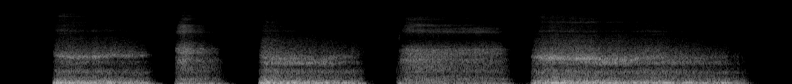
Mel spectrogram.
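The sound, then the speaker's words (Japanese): A person blows breath outward in five soft, airy exhalations separated by brief pauses. The last is the longest, and there is no talk. “その前に、まずは息を吹きかけてみましょう。”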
